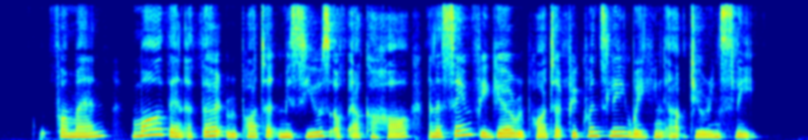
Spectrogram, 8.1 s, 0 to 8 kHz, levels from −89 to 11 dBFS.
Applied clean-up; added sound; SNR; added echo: neural mask model DeepFilterNet 3.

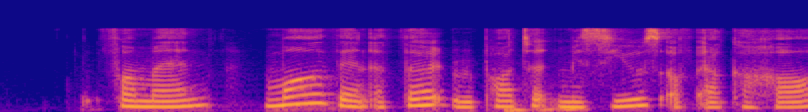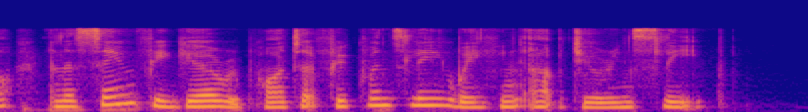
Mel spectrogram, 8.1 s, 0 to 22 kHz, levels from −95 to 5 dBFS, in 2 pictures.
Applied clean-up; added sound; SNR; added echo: neural mask model RNNoise.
